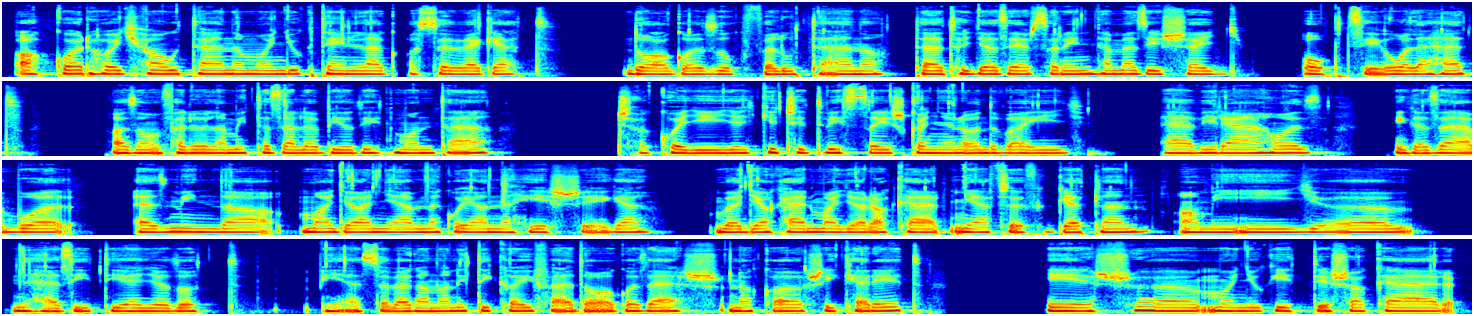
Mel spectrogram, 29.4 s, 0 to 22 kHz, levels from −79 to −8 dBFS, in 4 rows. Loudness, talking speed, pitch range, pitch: -17 LUFS, 130 wpm, 170-180 Hz, 175 Hz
